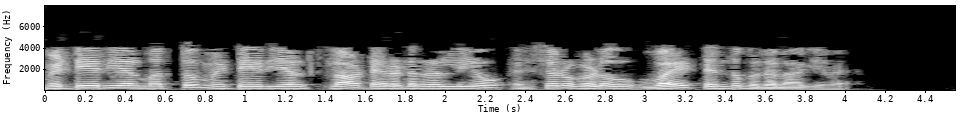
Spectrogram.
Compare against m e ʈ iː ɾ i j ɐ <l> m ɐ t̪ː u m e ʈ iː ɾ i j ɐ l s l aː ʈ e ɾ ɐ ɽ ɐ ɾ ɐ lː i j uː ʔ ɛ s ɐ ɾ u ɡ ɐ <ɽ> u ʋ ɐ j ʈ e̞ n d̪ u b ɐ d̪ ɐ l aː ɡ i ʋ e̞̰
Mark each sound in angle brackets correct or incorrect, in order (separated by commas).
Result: correct, incorrect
